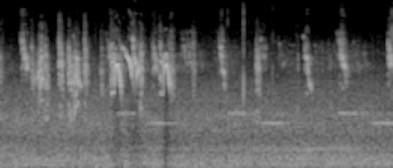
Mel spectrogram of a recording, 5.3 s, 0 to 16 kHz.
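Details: Sparrows at a Tenmangu shrine feeding platform, 6 May 2023, waiting for food; loud, dense chattering chirps in the first half, then sparser single chirps, with a faint steady hum in the background.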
